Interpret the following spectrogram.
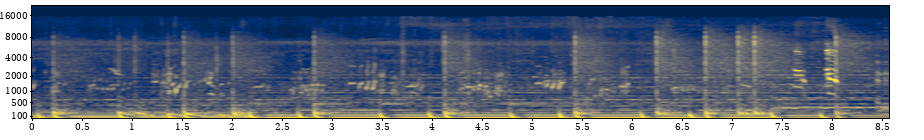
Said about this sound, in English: the broad-breasted white turkeys.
